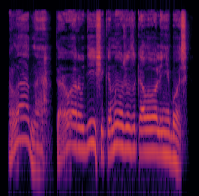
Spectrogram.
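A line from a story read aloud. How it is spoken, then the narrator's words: Grumbling. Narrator (Russian): проворчал Савелий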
